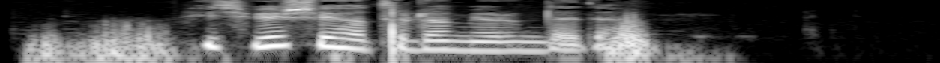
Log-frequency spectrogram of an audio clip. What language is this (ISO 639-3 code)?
tur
